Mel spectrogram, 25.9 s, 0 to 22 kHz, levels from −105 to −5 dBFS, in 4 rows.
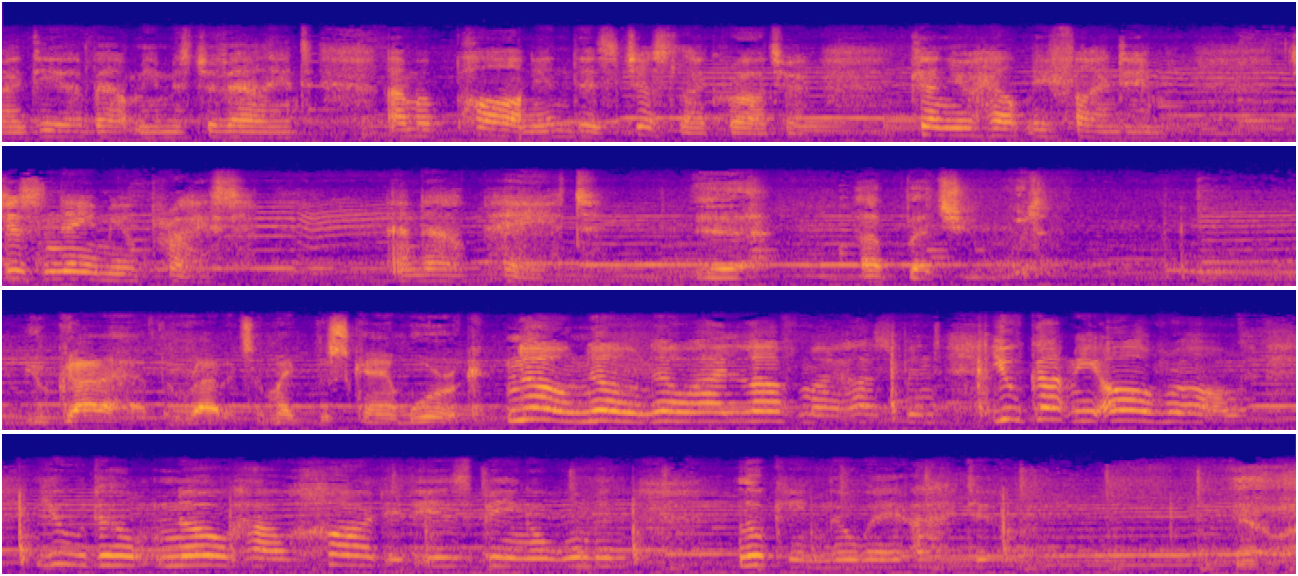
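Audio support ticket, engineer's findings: No faults found on listening.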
